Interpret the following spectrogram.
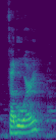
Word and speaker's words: February: You now know how to pronounce February. It's Rue, not you.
